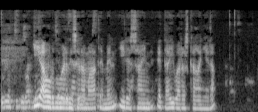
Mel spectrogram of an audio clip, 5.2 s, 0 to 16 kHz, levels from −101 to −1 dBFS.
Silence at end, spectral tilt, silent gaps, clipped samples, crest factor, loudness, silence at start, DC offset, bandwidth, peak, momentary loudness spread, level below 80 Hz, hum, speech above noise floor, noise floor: 0.85 s; -6 dB/octave; none; under 0.1%; 20 dB; -21 LUFS; 0.05 s; under 0.1%; 11.5 kHz; 0 dBFS; 12 LU; -56 dBFS; none; 31 dB; -51 dBFS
